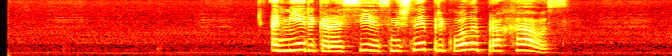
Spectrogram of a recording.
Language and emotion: Russian, positive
